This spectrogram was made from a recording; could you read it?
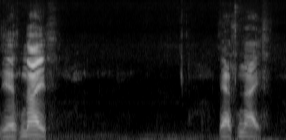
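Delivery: mouth full while talking. Tasting lo mein and shrimp, talking with food in mouth. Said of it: "Sorry for eating with talking with food in my mouth".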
